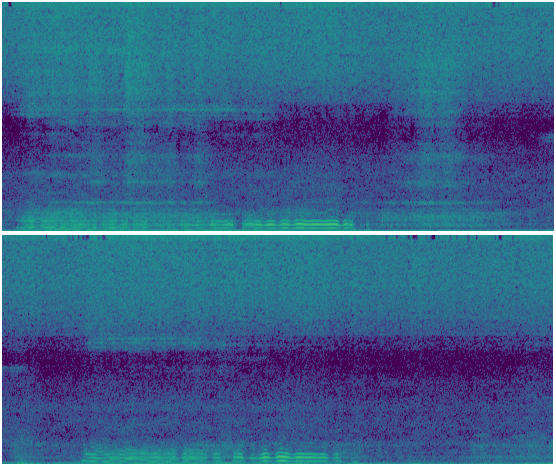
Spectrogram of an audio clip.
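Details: Musical, wavering whistling tones ride on a female animal's breaths over a low rumbling background: wheezing.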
